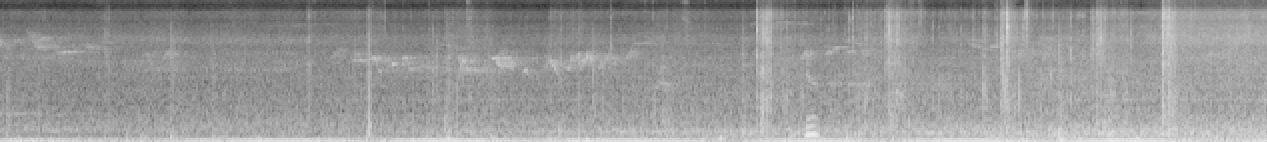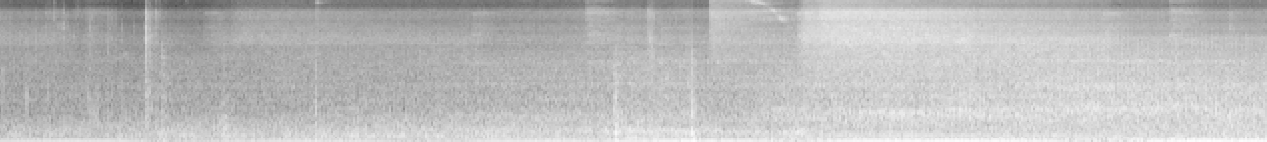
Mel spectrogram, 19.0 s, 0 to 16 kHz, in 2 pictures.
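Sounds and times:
diesel train engine and wheels: 0.0 - 19.0.

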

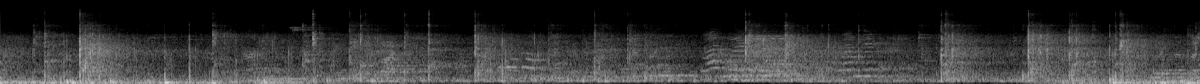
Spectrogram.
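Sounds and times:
echoing gymnasium rumble: 0.0 - 12.0
racket striking shuttlecock: 3.0 - 6.7, 9.2 - 11.4.

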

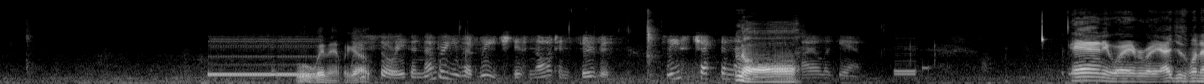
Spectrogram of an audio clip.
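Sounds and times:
two-note telephone tone: 2.1 - 3.2, 9.0 - 9.3.

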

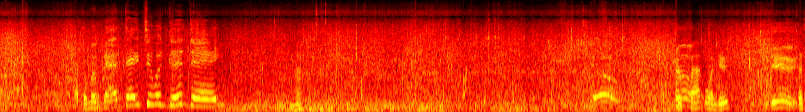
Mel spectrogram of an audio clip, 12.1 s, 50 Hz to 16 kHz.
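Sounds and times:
waves washing against rocks: 0.0 - 12.0
wind buffeting microphone: 0.0 - 12.0.

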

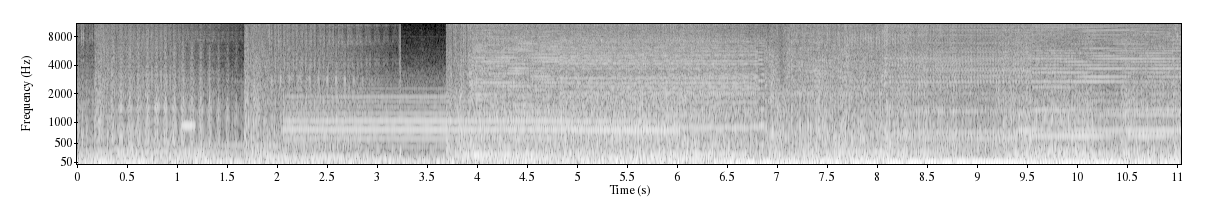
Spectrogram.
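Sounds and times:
distorted noise music: 0.0 - 11.0.

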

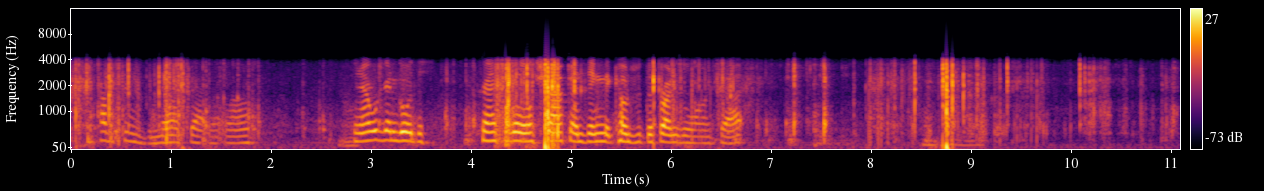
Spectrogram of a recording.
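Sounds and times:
plastic clicks and knocks: 0.0 - 11.0.

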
